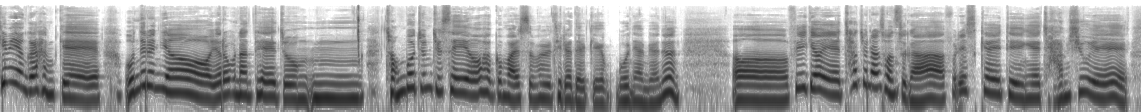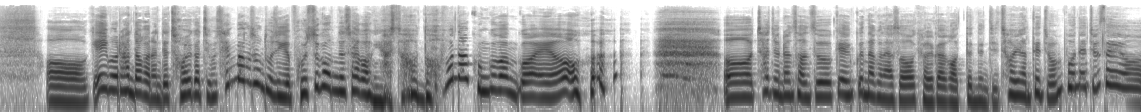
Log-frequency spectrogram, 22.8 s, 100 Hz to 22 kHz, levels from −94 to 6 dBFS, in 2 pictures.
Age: 40-59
